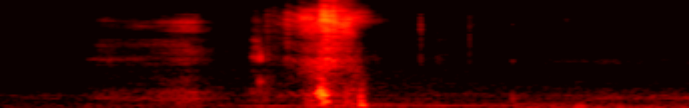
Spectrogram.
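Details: A single adult sneeze: a quick hissing in-breath, then a sharp explosive burst of air.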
